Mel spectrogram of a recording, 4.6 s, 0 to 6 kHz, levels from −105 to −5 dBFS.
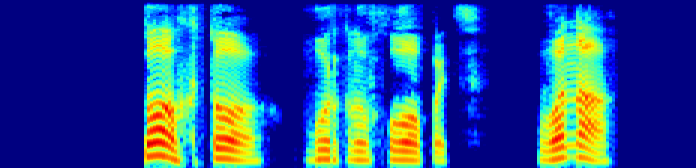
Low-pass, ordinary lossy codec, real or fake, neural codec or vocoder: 5.4 kHz; AAC, 48 kbps; real; none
